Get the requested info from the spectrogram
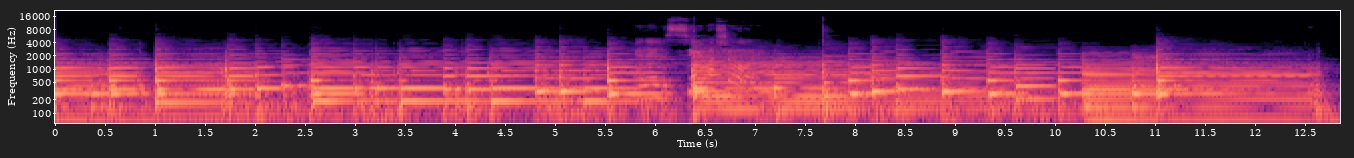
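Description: Upright piano playing a run of sustained chords in C sharp major: the cadence moves to the fourth chord, F sharp, then takes a turn that resolves.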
